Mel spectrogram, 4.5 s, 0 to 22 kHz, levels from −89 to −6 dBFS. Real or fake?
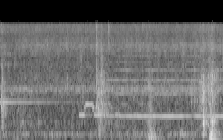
real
